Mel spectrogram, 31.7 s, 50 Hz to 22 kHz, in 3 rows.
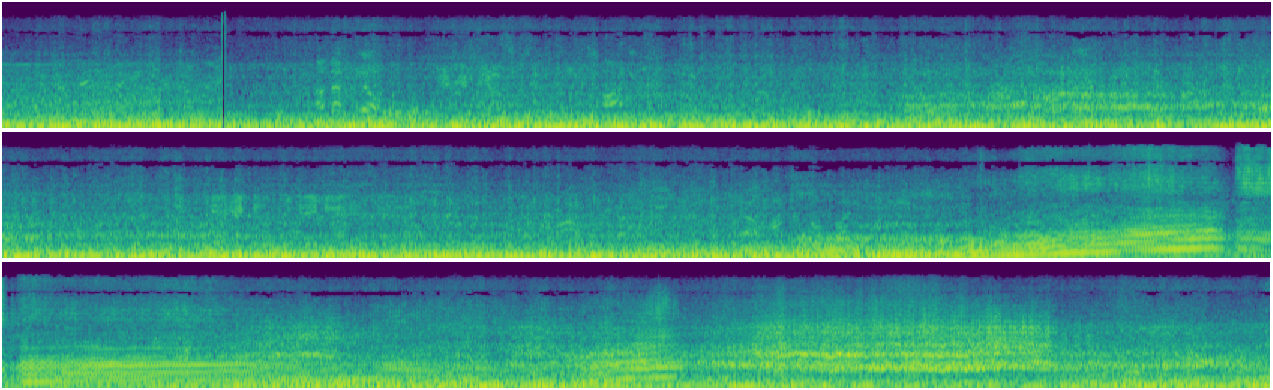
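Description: Drift cars' engines running hard with tyre noise; about 18 seconds in, an engine revs up sharply to a sudden cut near 21 seconds, then climbs again, with another short rise in revs near 26 seconds. The later revving comes from an Infiniti G35 sedan's V6 as it drifts with its tyres smoking.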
